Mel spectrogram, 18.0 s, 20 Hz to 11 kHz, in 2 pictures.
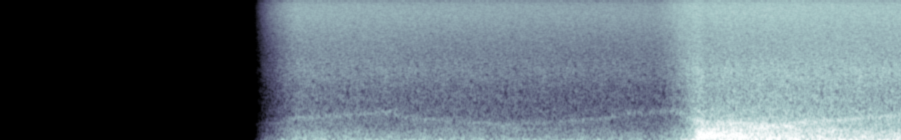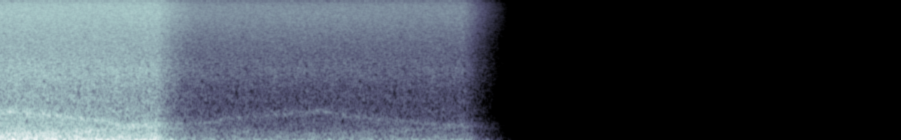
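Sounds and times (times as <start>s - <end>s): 
mad wind with phaser effect: 2.8s - 13.6s.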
